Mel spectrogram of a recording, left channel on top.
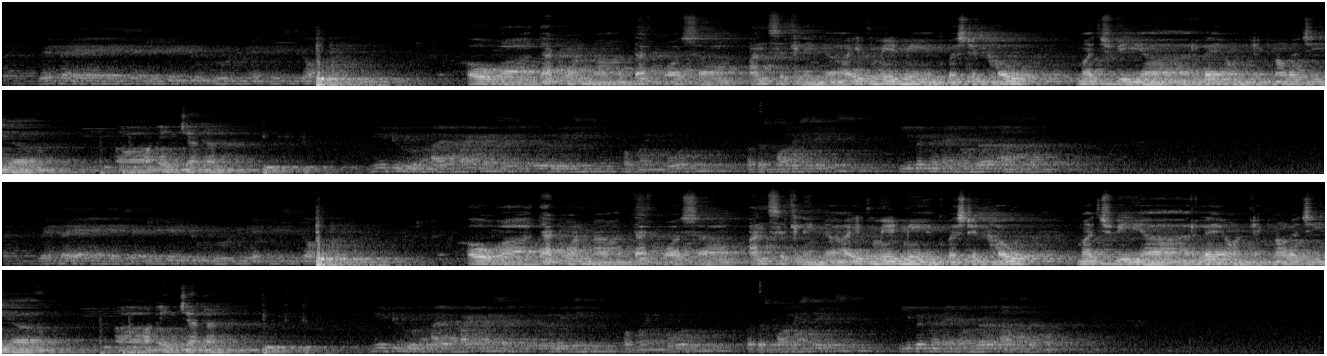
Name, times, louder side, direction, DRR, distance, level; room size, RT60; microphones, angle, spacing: voice 1, 0.3-3.2 14.0-14.2 16.9-20.2 20.7-21.7 22.2-23.7, right 1 dB, 15° left, -9 dB, 5.2 m, -34 dB
voice 2, 3.1-3.9 4.6-10.3 10.7-13.7 14.2-15.5 15.8-16.0, right 1 dB, 35° right, 0 dB, 3.2 m, -22 dB
25.5 x 23.0 x 8.9 m, 2.4 s
head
